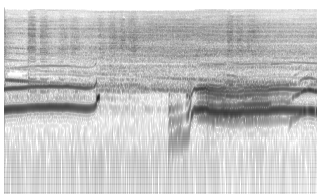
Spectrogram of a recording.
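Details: Pet dog singing along to a fire truck siren: a long steady tonal wail held for two seconds, a quieter pause, then rising, wavering howls that level off into a sustained loud tone blended with the siren.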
